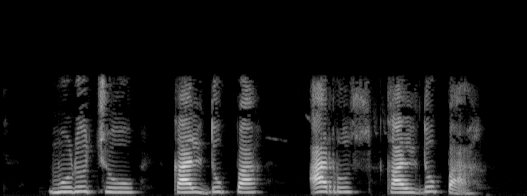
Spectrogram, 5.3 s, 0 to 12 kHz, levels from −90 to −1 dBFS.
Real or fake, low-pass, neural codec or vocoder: real; 7.2 kHz; none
